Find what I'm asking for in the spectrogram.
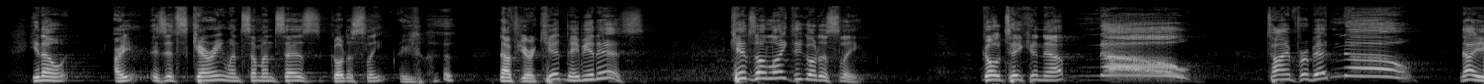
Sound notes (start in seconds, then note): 4.5 gasps; 6.4 congregation laughs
